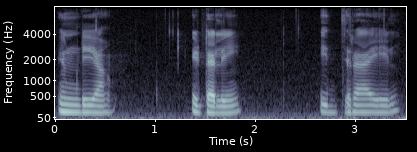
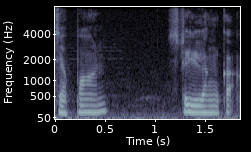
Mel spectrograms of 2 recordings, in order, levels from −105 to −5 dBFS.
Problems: low volume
